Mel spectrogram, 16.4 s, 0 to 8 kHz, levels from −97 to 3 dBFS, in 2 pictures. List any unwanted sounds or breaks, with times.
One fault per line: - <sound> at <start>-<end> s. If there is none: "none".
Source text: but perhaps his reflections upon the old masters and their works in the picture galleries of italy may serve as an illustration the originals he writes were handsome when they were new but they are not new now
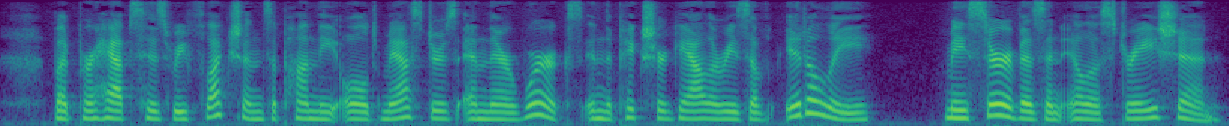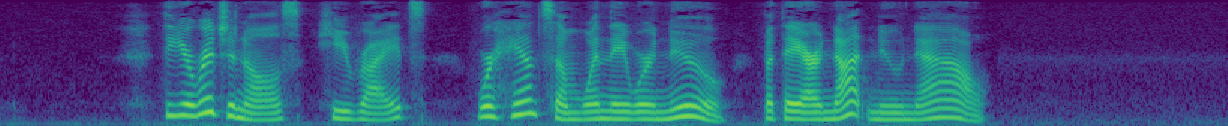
none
